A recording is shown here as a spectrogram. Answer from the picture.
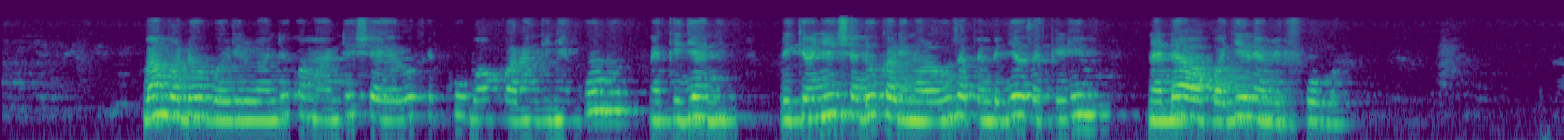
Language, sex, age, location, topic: Swahili, female, 18-24, Dar es Salaam, agriculture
